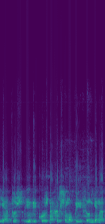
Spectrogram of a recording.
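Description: Speech only: a man talking in Greek.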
